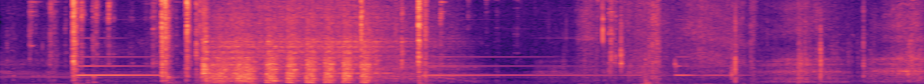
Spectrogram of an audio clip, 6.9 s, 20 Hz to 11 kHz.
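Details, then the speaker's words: 1994 Jaguar XJ6 stored several months, on a booster charger with noid light on an injector and spark tester on the coil wire: quick even cranking, about eight beats, no fire; crank no start, no spark, ECM power feeds being checked. "it's cranking faster but it's not recognizing it can't see the Noid light through the windshield"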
